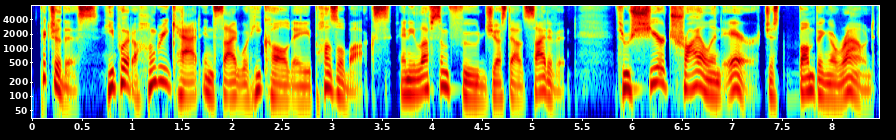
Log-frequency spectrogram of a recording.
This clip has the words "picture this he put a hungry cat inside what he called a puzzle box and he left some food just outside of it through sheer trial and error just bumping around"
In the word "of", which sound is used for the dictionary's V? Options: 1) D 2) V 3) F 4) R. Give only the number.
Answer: 2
